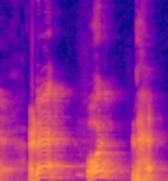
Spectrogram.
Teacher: जीवा जो है वो 2 बार स्पर्श करती है, 2 बार स्पर्श करती है। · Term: उत्क्षिप्त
